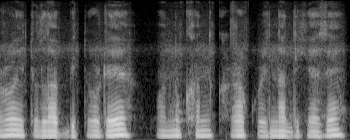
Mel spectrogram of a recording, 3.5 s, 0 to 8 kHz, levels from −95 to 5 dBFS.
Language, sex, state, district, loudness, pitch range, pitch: Nagamese, male, Nagaland, Kohima, -21 LUFS, 100-110 Hz, 105 Hz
